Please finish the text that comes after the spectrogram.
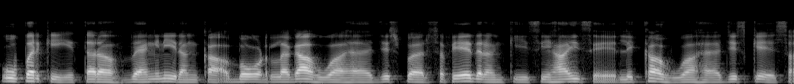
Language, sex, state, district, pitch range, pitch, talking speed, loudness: Hindi, male, Chhattisgarh, Sukma, 110-125 Hz, 115 Hz, 165 wpm, -19 LUFS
